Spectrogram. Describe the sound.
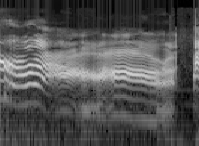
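A voice imitates the cry of a cat heard on a roof: one sustained, high-pitched, wavering yowl lasting over a second, loud and quivering, then cutting off abruptly.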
